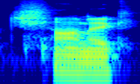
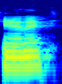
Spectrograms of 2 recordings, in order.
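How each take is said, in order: First: The name is said the original, non-American way. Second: The name is said the Americanized way. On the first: This is how the company itself says it. "apparently that is the correct pronunciation" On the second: This is the familiar American way of saying it. "I'm going to call it Canik because America"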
